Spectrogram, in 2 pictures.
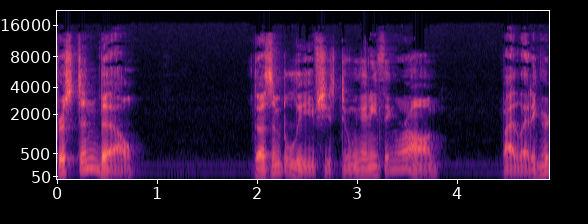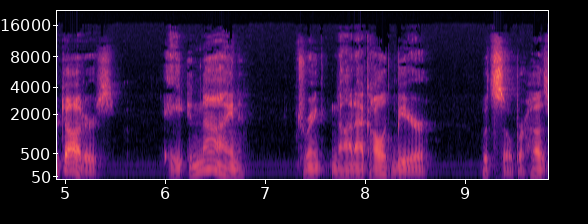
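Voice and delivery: slow, deliberate, over-enunciated, every word spelled out. Host reading a news item aloud to listeners, slow, over-enunciated reading. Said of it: "Why am I reading it so enunciated and slowly?".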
